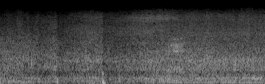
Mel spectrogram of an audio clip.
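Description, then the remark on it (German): Steady outdoor traffic rumble with a broad whooshing hiss, swelling slightly as a car rolls past on the street, with a brief knock partway through. “Und Autos. Was haben denn Autos auf der Straße zu tun?”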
